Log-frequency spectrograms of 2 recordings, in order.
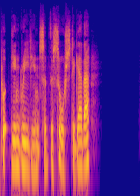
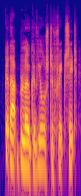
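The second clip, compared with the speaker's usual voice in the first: grumpy. A narrator's reading. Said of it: "he said grumpily".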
